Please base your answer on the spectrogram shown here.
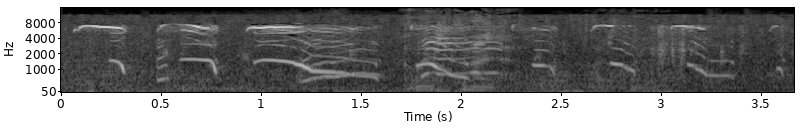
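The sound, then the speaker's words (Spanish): A frightened dog, Rocky, whimpers as it flees in terror after a thunderclap during a violent storm, in a rapid string of high, thin whines that slide up and down in pitch, about a dozen cries over a faint background hiss with no talking. “Un rayo iluminó el cielo, seguido de un trueno, que hizo que Rocky huyera despavorido entre gemidos.”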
